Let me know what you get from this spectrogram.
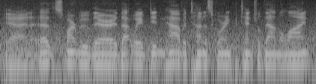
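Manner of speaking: usual speaking voice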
